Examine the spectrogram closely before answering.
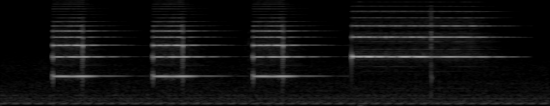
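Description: Three evenly spaced electronic beeps, each lasting about a third of a second, followed by a longer, higher tone, the classic countdown pattern. They're clear and close, with a faint low hum underneath and no voices.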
